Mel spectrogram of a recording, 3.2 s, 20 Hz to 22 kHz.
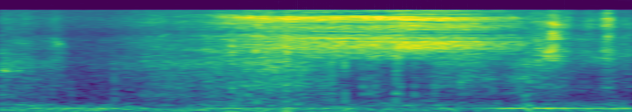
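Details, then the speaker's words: Neglected circa-1998 Yazoo YTKC22 three-wheel mower tire: steady airy hiss swells in after about a second and holds, air rushing freely through the valve with the clogged valve core removed. "that's uh that's what it sounds like with no valve stem in it"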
